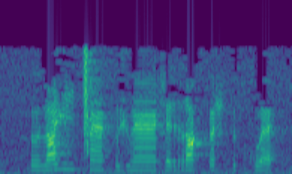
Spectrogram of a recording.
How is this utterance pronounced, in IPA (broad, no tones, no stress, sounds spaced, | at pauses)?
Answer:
h ɵː ð ɑ ʒ iː ǀ æ̃ː h ɵ ʒ ð æ̃ː ɬ ɛ r ɑ k ʔ œ ɬ θ ø k χʷ æ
